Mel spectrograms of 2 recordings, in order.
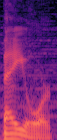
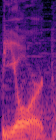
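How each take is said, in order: First: The name begins with separate 'bee-ork' sounds. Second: The name begins with a single 'byork' sound. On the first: The speaker calls it right. "but it's [name]" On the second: The speaker calls it wrong. "I keep mispronouncing it. It just looks so easy to say Bjork"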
